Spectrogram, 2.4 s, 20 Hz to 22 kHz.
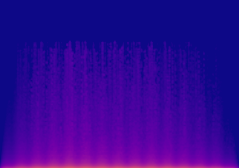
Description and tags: Retro Noise 01
Noise with low tapping sounds in between.
Thank you for the effort.
8bit, computer, cool, effect, game, old, original, retro, sample, school, sound, tune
